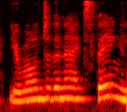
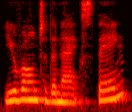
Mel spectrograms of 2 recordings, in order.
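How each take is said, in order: First: Said through a light laugh. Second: Said in the usual way. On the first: Real, not acted. Reader amused by Libra rushing ahead, laughing. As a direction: let the laugh spill into it.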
